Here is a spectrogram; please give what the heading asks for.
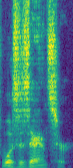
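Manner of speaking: ordinary delivery, nothing marked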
